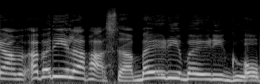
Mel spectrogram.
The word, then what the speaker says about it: Barilla: Well, yeah, you're gonna, as I said, you're gonna want to say the L because it's not Spanish. Right. So the double L is barilla. Ah, right, Badia. I've always said Barilla, and I think that's how it's pronounced.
